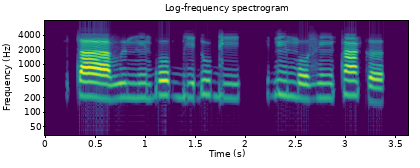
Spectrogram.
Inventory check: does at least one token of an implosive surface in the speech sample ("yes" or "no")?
yes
